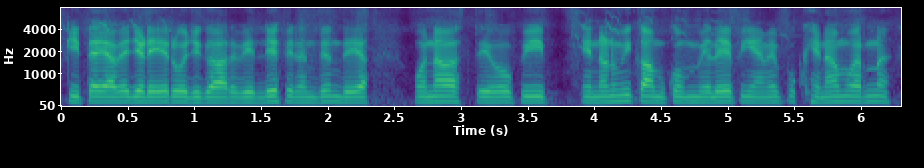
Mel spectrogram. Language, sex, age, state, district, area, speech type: Punjabi, male, 18-30, Punjab, Amritsar, urban, spontaneous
